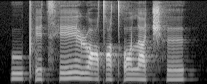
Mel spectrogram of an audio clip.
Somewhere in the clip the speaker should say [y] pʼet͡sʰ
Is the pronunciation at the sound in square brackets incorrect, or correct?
incorrect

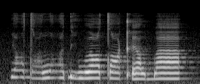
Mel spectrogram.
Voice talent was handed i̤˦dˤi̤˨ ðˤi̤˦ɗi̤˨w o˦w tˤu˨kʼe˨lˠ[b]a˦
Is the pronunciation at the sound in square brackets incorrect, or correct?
correct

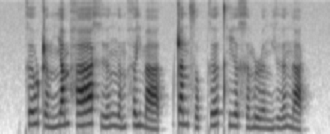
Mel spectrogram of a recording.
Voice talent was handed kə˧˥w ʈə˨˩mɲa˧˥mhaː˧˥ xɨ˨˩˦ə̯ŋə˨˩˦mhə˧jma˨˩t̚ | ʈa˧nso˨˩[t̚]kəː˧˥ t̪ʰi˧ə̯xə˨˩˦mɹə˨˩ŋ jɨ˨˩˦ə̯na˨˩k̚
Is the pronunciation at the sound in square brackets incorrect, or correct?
incorrect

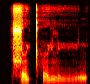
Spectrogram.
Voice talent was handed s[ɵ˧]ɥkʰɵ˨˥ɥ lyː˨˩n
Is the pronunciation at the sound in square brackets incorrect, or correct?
correct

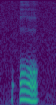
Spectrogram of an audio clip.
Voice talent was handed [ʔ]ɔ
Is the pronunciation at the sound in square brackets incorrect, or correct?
correct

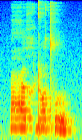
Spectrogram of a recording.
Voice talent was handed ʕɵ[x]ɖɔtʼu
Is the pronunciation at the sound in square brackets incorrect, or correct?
correct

